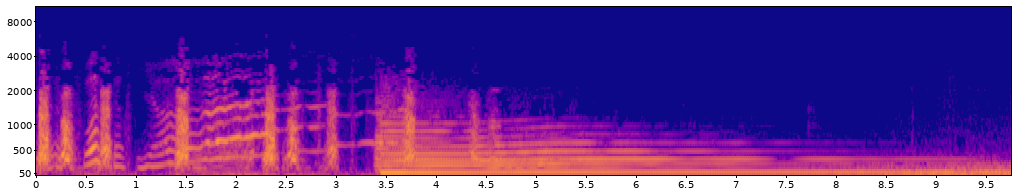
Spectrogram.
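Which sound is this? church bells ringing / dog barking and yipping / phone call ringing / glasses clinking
dog barking and yipping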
